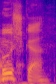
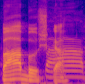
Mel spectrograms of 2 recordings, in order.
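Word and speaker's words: бабушка: So you have to have a lot of ba. Babushka. Babushka. What's the wrong way? Здравствуйте. Babushka. Oh, they're doing bo.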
